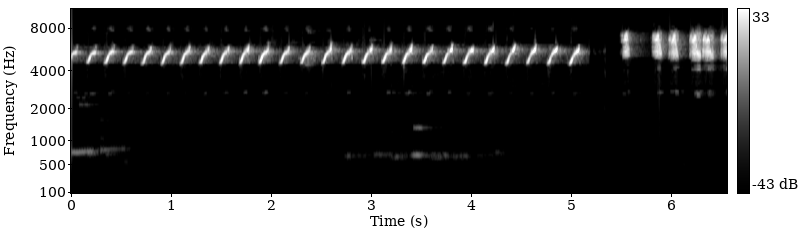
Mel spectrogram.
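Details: Rapid siri-siri bird tembakan: a steady string of about twenty thin, high upslurred notes, each quick and identical, briefly pausing before a few buzzier chattering notes; a faint lower whistle sounds underneath.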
